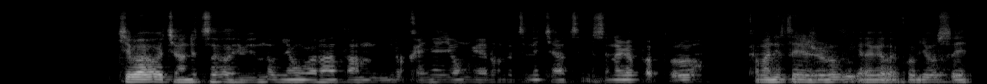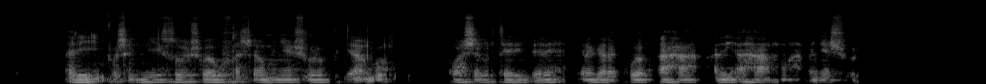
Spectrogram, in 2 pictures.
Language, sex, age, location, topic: Kinyarwanda, male, 25-35, Huye, education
